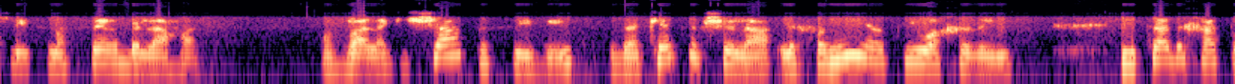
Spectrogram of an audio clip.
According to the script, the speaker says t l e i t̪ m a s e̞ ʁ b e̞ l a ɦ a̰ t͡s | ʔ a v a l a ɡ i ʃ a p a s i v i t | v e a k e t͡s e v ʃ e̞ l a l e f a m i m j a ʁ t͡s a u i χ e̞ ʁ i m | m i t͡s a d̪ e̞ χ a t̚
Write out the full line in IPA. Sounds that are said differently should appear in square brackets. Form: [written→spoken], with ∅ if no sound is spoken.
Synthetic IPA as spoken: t l e i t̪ m a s e̞ ʁ b e̞ l a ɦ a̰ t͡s | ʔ a v a l a ɡ i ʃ a p a s i v i t | v e a k e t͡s e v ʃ e̞ l a l e f a m i m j a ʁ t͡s [a→i] u [i→a] χ e̞ ʁ i m | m i t͡s a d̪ e̞ χ a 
